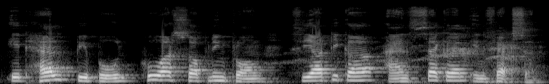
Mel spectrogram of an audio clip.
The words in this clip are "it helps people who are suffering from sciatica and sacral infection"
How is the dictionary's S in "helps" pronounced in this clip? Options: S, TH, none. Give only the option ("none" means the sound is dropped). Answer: none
